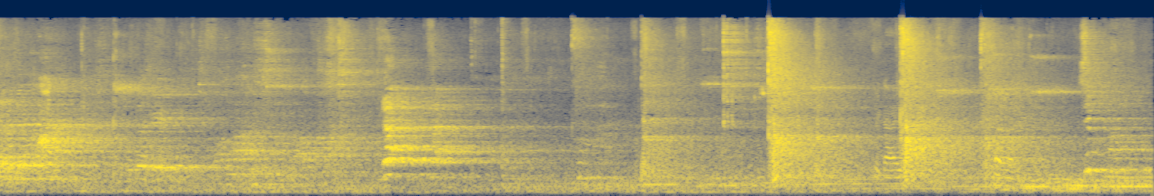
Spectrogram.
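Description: Badminton rackets striking a shuttlecock, a few sharp cracks spaced a second or more apart that echo around a large hall, among players' voices calling out.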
